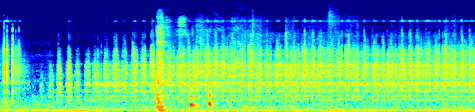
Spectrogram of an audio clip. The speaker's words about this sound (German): Genau, wir werfen nochmal eine Münze. Ich zweifle das Ergebnis nämlich an.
